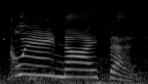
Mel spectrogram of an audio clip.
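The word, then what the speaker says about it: Guinaifen: But a Xianzhou friend came up with an authentic Xianzhou name based on the pronunciation. So that's what Gunaifen means. So it's supposed to be Guinevere? Interesting. Gui Nai Fen.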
